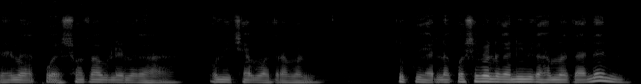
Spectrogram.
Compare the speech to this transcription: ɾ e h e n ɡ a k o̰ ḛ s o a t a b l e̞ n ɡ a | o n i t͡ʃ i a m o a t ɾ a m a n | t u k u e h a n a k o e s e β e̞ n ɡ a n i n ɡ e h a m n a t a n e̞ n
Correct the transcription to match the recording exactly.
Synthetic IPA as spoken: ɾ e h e n ɡ a k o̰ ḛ s o a t a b l e̞ n ɡ a | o n i t͡ʃ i a m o a t ɾ a m a n | t u k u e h a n a k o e s e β e̞ n ɡ a n i n ɡ a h a m n a t a n e̞ n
